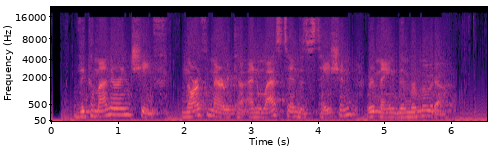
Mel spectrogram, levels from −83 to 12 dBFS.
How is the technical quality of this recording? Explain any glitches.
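Not great: there's a harsh, buzzy distortion riding on the speech the whole way through. That points to a stuck bit, likely a data line or converter bit frozen at one value. Roughly half the samples jump by a step around -25 dBFS, so the grit follows the waveform and even the pauses fill with a fairly loud hiss-like noise.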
